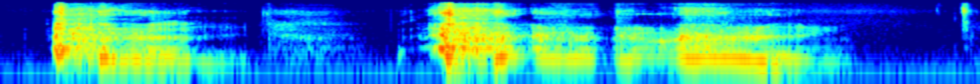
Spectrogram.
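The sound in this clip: Coughing after smoking marijuana, in two hoarse fits: a short harsh burst that trails off, then after a pause a longer, strained coughing spell with raspy, wheezing tones.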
